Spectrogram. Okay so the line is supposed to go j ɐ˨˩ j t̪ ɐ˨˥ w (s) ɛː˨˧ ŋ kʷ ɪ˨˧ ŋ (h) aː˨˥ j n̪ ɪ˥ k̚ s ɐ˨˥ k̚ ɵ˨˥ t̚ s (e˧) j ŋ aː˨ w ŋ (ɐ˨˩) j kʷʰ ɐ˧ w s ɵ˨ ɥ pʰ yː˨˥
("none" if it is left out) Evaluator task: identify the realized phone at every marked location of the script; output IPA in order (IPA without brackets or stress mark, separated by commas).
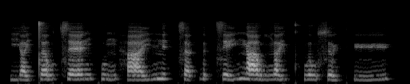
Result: t͡s, h, e˨˥, ɐ˨˧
